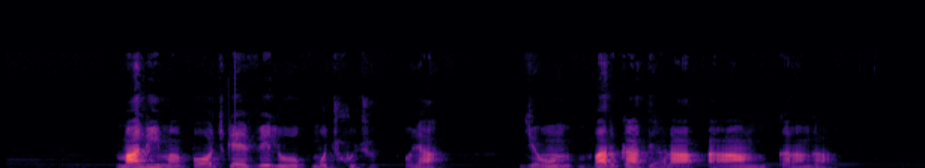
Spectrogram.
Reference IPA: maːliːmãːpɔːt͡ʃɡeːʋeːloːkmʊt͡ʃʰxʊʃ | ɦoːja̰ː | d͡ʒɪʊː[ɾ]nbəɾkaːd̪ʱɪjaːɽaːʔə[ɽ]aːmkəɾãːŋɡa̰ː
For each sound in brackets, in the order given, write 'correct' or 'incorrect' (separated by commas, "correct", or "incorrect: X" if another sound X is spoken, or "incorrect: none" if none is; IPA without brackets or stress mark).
incorrect: none, incorrect: ɾ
